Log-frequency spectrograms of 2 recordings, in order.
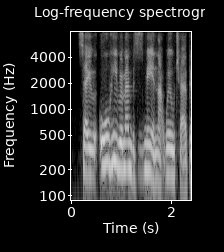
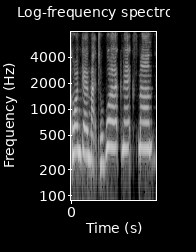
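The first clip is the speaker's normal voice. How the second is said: breezy cheer; 12 semitones higher than usual. Retold or imitated. Her breezy reply to doctor.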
